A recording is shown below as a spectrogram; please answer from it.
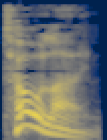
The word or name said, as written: towline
